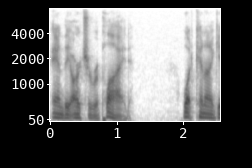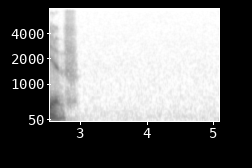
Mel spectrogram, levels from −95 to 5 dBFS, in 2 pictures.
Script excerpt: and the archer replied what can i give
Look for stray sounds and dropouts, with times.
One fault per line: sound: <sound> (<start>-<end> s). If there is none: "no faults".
no faults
